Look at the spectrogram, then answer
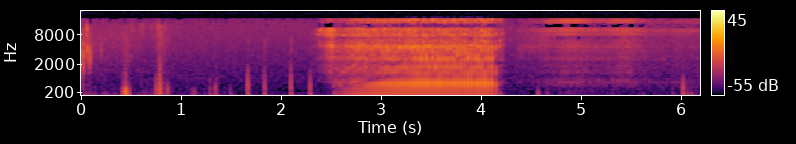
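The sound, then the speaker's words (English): A dog snores close to the microphone, one long, loud, rasping inhale lasting about two seconds, preceded by soft scattered taps and clicks and followed by quiet. “You can hear Rufus snoring again. Let me see if I can get the mic close to him.”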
